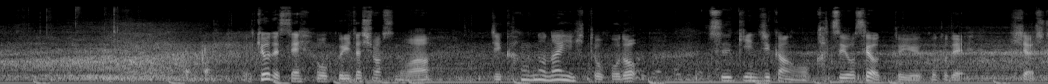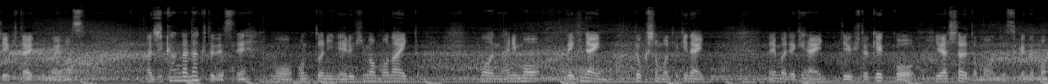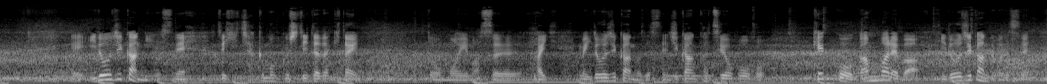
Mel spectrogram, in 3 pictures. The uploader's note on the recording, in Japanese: 歩きながらラジオ配信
